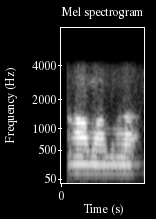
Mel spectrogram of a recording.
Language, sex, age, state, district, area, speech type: Tamil, male, 18-30, Tamil Nadu, Viluppuram, rural, conversation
